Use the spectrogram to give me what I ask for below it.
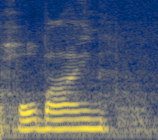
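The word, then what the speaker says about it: Holbein: watercolor container this is about $3 it's a Hine it's made by Hine I think it's spelled a Hine is um let's see if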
